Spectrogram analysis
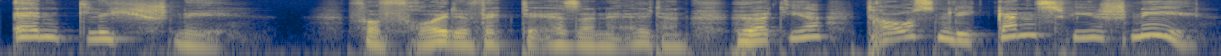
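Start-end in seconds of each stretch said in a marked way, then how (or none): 0.0-1.1 put-on high, loud and slow delighted child; overjoyed cheer. 3.6-6.0 much higher, louder eager announcement; thrilled child rousing parents; excited child. Acted. Child wakes parents with joy.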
